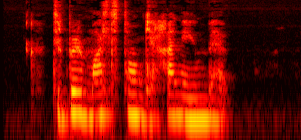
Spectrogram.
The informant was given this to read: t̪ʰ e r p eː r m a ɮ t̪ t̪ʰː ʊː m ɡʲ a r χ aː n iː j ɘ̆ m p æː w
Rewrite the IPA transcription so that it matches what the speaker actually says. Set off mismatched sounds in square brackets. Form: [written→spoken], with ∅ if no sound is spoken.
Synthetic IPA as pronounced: t̪ʰ e r p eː r m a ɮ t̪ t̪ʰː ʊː [m→ŋ] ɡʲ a r χ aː n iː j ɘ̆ m p æː w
